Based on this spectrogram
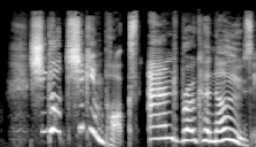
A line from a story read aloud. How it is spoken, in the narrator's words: exclaimed Nanny Piggins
